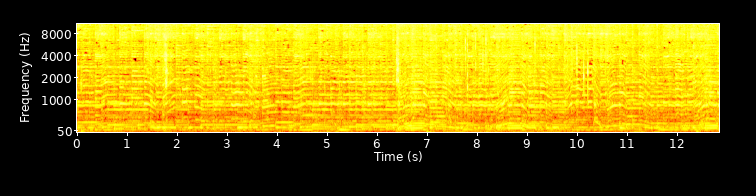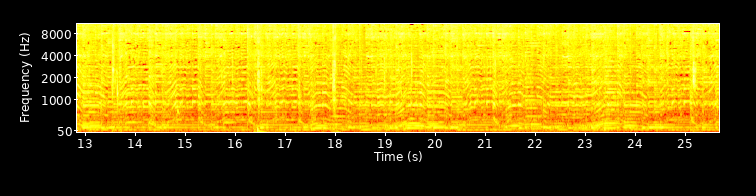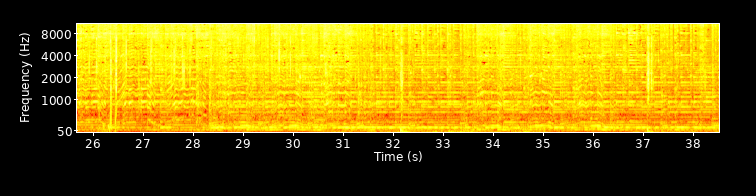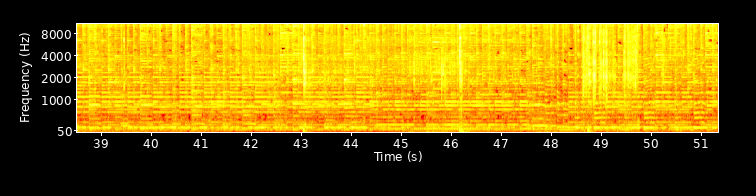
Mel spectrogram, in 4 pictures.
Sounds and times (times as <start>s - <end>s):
Zither: 0.0s - 51.3s.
